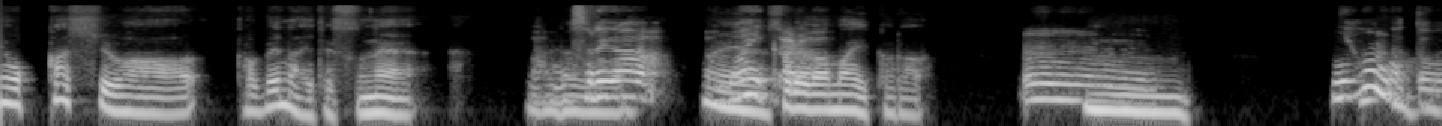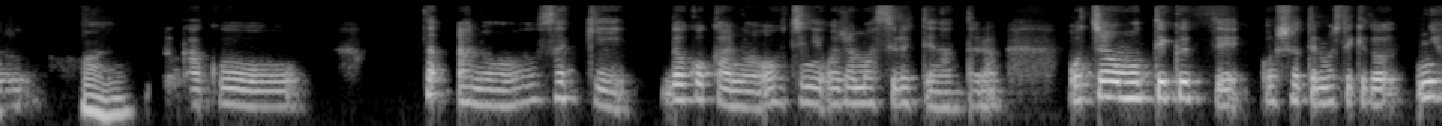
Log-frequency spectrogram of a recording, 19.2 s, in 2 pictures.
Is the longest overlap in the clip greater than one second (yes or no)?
yes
